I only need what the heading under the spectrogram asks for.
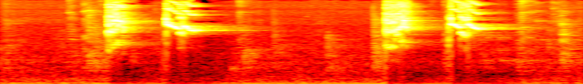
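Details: A pair of pet peach-faced lovebirds greeting the morning light with shrill chirps in two pairs, each pair quick and sharp, harsh notes falling slightly, against quiet indoor hum.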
